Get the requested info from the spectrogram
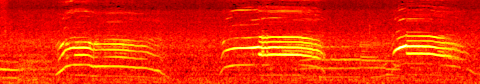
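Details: Domestic cats fighting, three long wailing yowls spaced about two seconds apart, each rising sharply then holding a steady tone before falling off, one voice overlapping another in the middle.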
